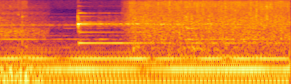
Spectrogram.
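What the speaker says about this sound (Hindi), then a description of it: "लगातार बारिश हो रही थी।" Steady rain falls without a break, a soft continuous patter and hiss at moderate level with no voices.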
